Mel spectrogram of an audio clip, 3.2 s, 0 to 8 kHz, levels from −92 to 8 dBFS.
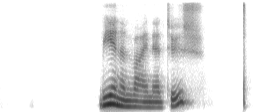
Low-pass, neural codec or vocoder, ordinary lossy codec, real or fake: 7.2 kHz; codec, 24 kHz, 0.5 kbps, DualCodec; AAC, 48 kbps; fake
